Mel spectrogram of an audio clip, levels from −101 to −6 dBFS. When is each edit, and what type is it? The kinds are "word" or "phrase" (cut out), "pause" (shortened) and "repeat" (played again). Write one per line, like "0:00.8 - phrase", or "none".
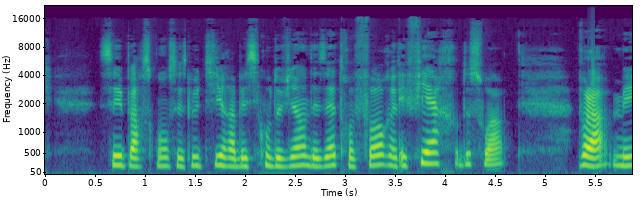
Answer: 0:01.4 - word
0:02.1 - word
